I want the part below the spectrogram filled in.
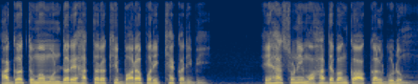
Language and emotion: Odia, neutral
